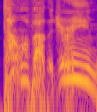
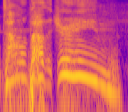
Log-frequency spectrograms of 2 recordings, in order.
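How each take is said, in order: First: High, pushy whisper-to-the-ear push; quoted urging. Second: High, loud insistent push; louder urging. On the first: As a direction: nudge him to tell it. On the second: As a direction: press him harder to tell it. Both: Retold or imitated. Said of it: "the lady ... saying".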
